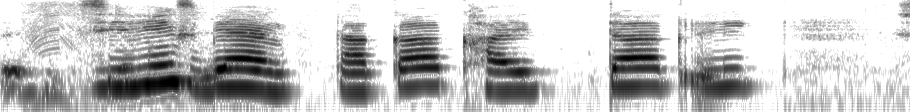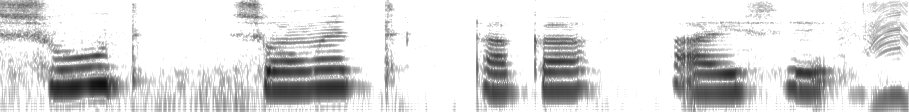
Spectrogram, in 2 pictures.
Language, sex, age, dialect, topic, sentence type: Bengali, female, <18, Jharkhandi, banking, statement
